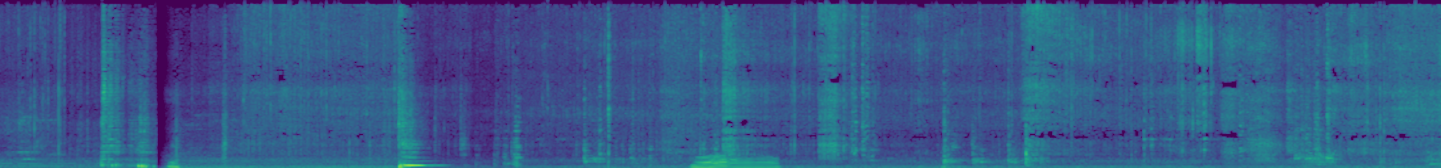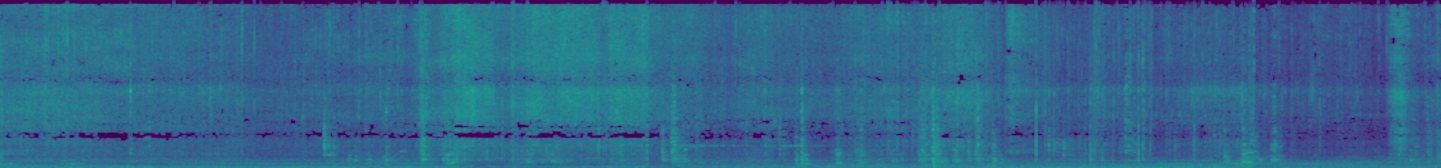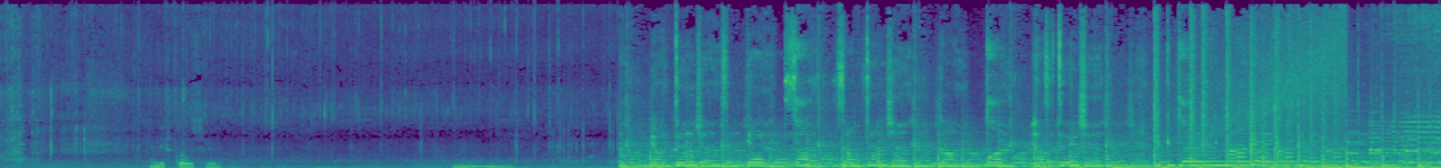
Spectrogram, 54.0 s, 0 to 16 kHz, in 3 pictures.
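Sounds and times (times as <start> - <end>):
patties sizzling on a grill: 0.0 - 1.5, 2.1 - 54.0
metal spatula scraping grill grate: 0.1 - 2.0, 4.4 - 20.9, 22.0 - 38.3.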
